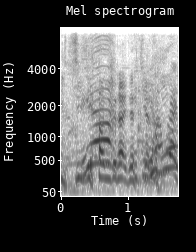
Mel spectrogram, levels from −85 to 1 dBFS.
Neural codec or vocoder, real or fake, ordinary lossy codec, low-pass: none; real; none; 7.2 kHz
